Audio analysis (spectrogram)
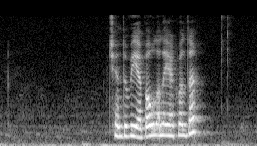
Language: Faroese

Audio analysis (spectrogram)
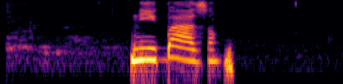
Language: Igbo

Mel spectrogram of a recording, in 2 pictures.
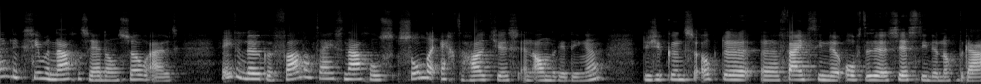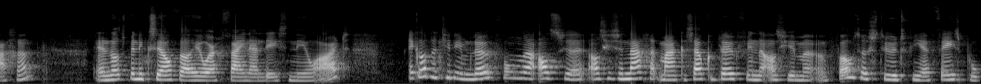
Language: Dutch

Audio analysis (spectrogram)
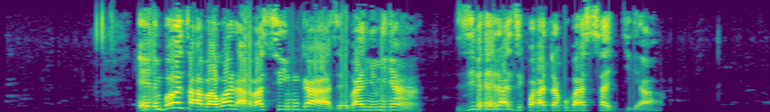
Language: Ganda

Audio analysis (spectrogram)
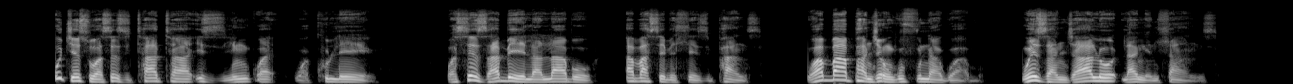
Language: North Ndebele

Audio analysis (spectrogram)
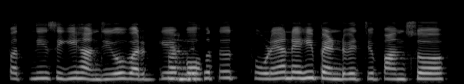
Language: Punjabi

